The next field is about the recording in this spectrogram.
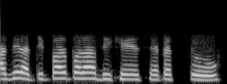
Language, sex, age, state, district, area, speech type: Assamese, female, 18-30, Assam, Barpeta, rural, conversation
